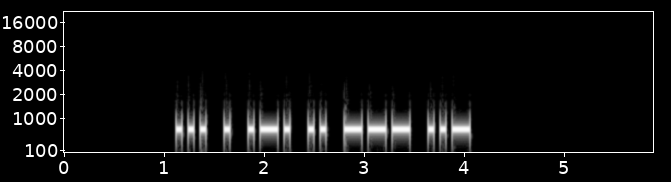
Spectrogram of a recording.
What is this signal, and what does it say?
Morse code, heard as a keyed tone, about 20 wpm, 700 Hz. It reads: SERIOU
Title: Build A Word - 3 Letters At A Time - 9-Letter Words - 20wpm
